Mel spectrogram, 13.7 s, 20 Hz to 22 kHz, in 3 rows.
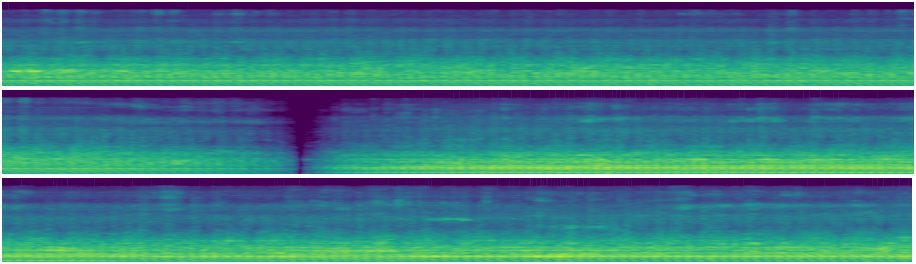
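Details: Massey Ferguson MF-7 tractor under restoration, running with mower blades not engaged: small single-cylinder engine at a steady, even beat of about three and a half a second, no miss or hunting.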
